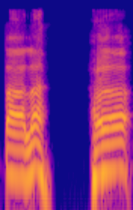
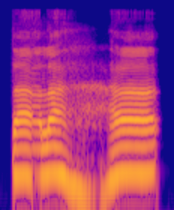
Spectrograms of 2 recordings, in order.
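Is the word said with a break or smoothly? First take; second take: break; smoothly. First: The word breaks with a gap before the ha. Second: The word flows smoothly with no gap inside. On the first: The speaker calls it wrong. "Bukan talah ha, bukan" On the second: The speaker calls it right. "Talahha mengalir"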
